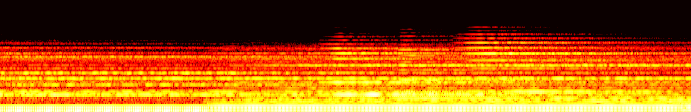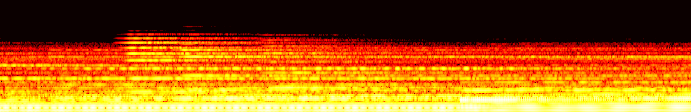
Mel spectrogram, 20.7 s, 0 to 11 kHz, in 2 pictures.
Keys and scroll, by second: 1.1 space, 6.2 space, 8.2 space.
